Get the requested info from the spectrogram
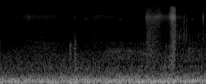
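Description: Steady low road rumble of a moving car heard from inside the cabin, with a brief scratchy rustle near the end.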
